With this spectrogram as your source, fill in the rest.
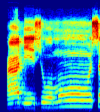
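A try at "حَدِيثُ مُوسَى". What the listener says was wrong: Salah panjang pendeknya yang mikirlah. Ya, panjang pendeknya. Ya, sa-nya jungli deh ya. Hadithu Musa.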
